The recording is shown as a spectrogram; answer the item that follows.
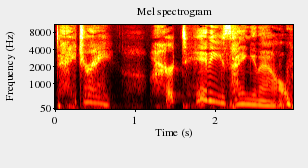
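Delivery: slow, breathy whisper. Retelling what a friend whispered to the speaker: imitating Jordan whispering. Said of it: "Jordan whispers over to me".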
